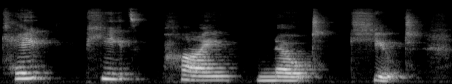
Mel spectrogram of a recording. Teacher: you can hear they're a lot longer than the short vowels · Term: long vowels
